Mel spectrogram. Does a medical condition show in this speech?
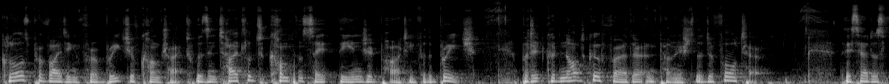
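No.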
